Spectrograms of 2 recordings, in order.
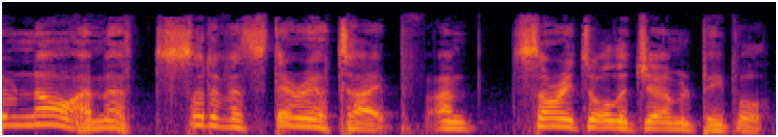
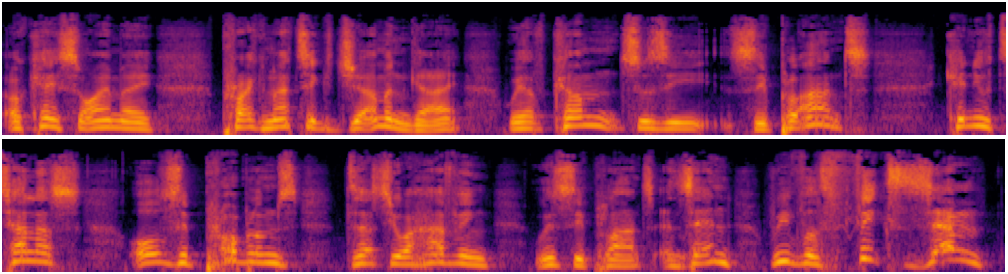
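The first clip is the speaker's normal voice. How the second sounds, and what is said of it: Put-on German accent. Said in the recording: “this is my German accent.”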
